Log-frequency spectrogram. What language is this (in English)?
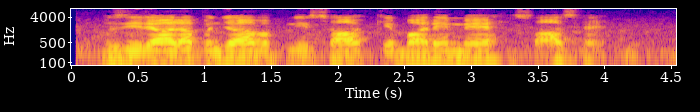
Urdu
